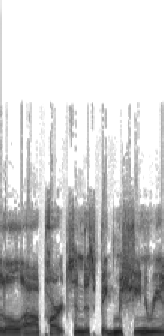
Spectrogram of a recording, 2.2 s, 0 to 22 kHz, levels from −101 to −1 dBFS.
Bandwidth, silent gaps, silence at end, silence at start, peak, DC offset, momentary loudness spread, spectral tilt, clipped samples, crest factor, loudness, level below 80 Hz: 11 kHz; none; 0 s; 0 s; -6 dBFS; under 0.1%; 3 LU; -4 dB/octave; under 0.1%; 12 dB; -18 LUFS; -60 dBFS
